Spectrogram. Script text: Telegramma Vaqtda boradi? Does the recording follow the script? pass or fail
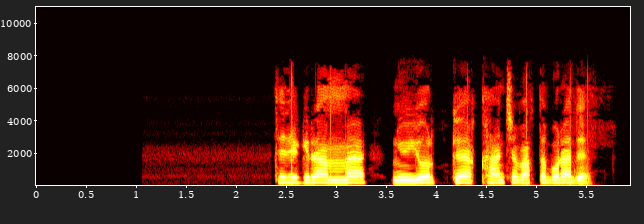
fail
